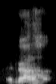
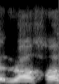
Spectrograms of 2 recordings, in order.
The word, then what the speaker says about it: राह: अच्छा, राहा भी नहीं कहना, राहा भी अगर कह देंगे तब भी वो गलत हो जाएगा, क्योंकि हाय के साथ फिर कना लग जाएगी। इसलिए हमें उच्चारणता जब करनी है, कोशिश करनी है हाय के साथ मुक्ता लगा के उच्चारण करना है, राह।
